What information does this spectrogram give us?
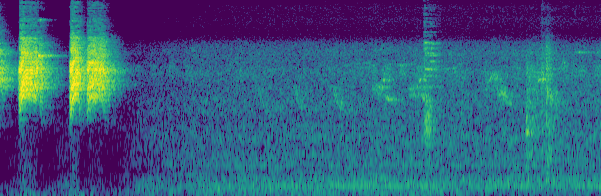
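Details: Black francolin calling: two loud, scratchy, rasping notes open the sequence, followed by several seconds of soft, faint distant calls and steady low background hum.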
